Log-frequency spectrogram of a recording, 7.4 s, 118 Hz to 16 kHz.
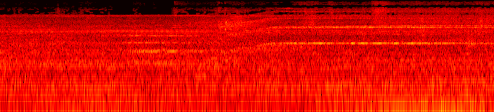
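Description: Muni Metro Siemens LRV4 light-rail car arriving at an underground platform: a steady rumble of the train on the rails that grows louder near the end. Thin high whines run through it, one stepping up in pitch about halfway.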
